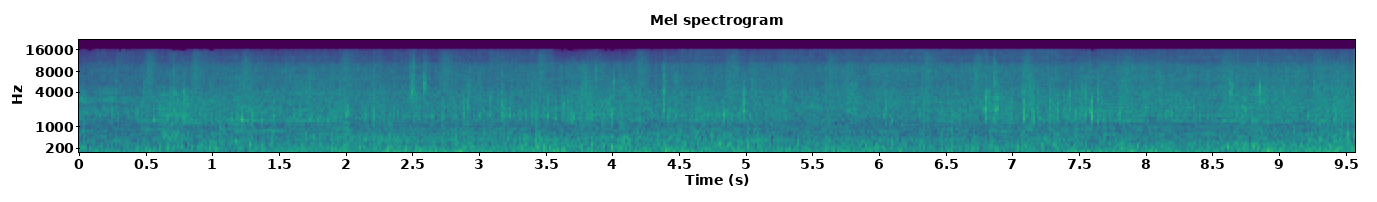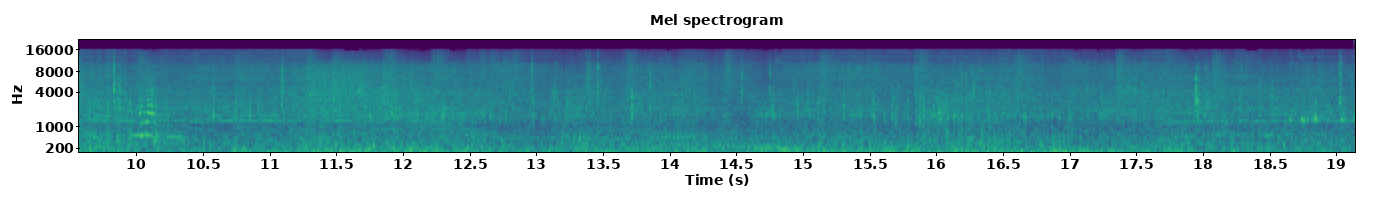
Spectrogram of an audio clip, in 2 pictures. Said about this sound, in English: Wow, so windy.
